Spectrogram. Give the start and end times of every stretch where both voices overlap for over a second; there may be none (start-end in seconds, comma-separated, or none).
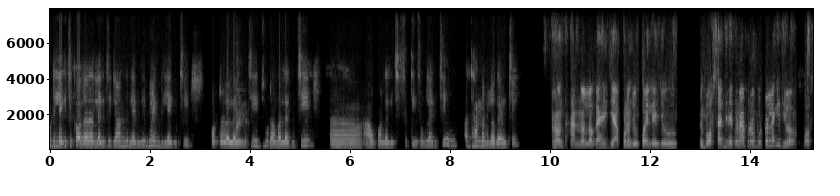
none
